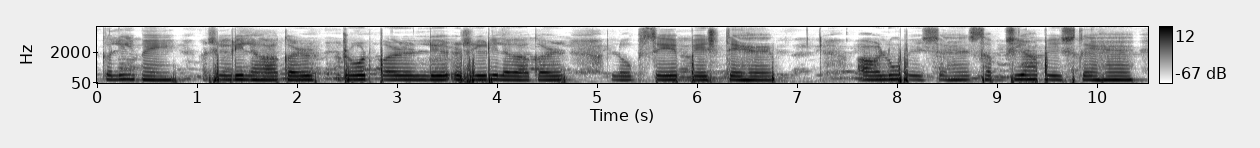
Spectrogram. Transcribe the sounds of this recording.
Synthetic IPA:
kəlimẽ | ɾeːɽilɐɡaːkəɾɾoːɖpɐɾɾeːɽilɐɡaːkəɾloːɡsebeːt͡ʃt̪eɦɛ̃ː | aːlubeːt͡ʃt̪eɦɛ̃ːsɐb̚d͡ʒijãbeːt͡ʃt̪eɦɛ̃ː

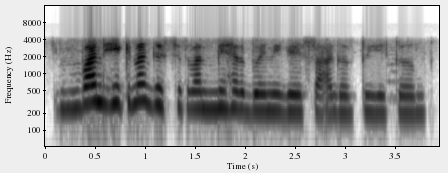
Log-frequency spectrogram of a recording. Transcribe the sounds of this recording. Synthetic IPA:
ʋanɦeknaɡəst͡ʃʰit̪ʋanmeɦɛɾbəjniɡəjsaə̰ɡəɾt̪ujekəmk

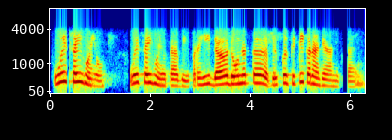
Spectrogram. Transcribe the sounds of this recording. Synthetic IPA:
ʊɦesɐɦiɦujũ | ʊɦesɐɦiɦujũt̪ʰabɪpɐɾɦiːɗɐɖoːnəɾt̪ɐbɪlkʊlfɪʈikɐɾə̃ɽ̃d̪ʱiaɽãnɪkt̪aːɦɪ̰nɪ̆

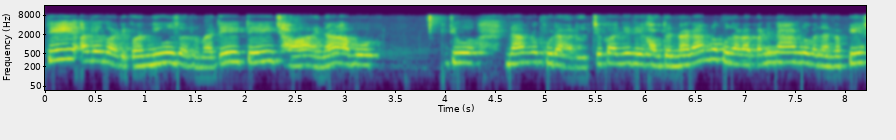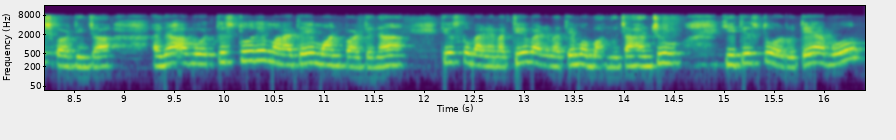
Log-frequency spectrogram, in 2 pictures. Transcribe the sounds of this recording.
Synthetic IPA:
t̪ejʌleɡʌɾikonjuzɦʌɾumat̪ʌ̃t̪eit͡sʰʌɦʌjnʌːbʌ | t̪joramrokuɾaɦʌɾut͡sʌ̃ĩkʌiled̪ekʰaw̃d̪ʱʌnʌɾamrokuɾalapʌninamrobʌnanʌpesɡʌrd̪int͡sʰʌɦʌjnʌʌbʌt̪est̪ot͡sʌjmʌlajt̪ʌj̃mʌnpʌrd̪ʌnʌ | t̪jeskobaɾemat̪jobaɾemat̪ʌ̃j̃mʌbʱʌnːut͡saɦʌnt͡sʰukit̪est̪oɦʌɾut̪ʌ̃ʌbʌ

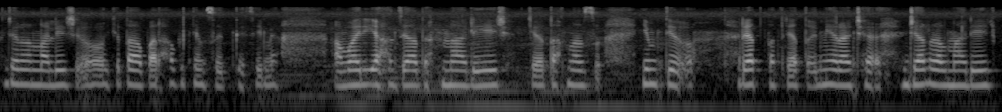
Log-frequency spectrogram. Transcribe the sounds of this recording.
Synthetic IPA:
d͡ʒɐnɾɐlnaːlʲeːd͡ʒkit̪aːpɐɾhɐbɨt̪ʲimsɨt̪kɐsʲimʲaʋaːɾʲijɐhzʲjaːd̪naːlʲeːd͡ʒʲkʲit̪ɐxnɐzjimt̪i | ɾʲɐt̪pʰɐt̪ɾʲɐt̪nʲeɾaːt͡ʃʰid͡ʒɐnɾɐlnaːlʲeːd͡ʒ

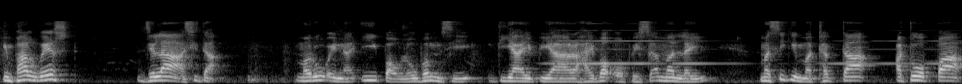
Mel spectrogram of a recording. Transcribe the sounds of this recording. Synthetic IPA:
impʰalwest | zilaɐsidɐ | mɐɾuojnɐʔipawlɐwbʱɐmsidiajpiaɾɦajbɐʔopʰisɐmɐlɐj | mɐsiɡimɐtʰɐk̚tɐːtopːɐ

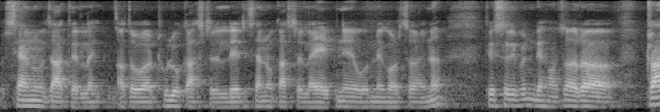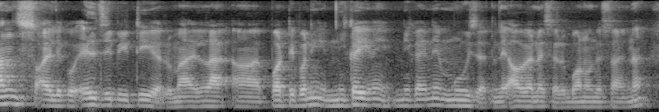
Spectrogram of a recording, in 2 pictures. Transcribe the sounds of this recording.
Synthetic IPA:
sjanod͡zat̪iɦʌɾulajʌ̰t̪ʰʌwaʈʰulokasʈʌɾuleɾʌsjanokasʈʌɾulajɦepneɦorneɡʌrt͡sʰʌɦʌjnʌ | t̪esʌɾipʌnid̪ekʰaw̃t͡sʰʌrʌ | ʈransʌilekoʔeld͡zibiʈiʌɾumalapʌʈːipʌninikʌjnʌjnikʌjnʌjmubid͡zʌɾuleʔʌbʱernʌsʌɾubʌnaw̃d̪ʌt͡sʰʌɦʌjnʌ

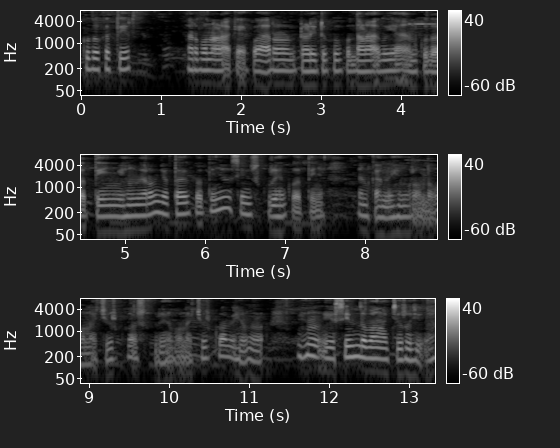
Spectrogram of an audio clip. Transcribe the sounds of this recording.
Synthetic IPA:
kud̪ɔkʰət̪iɾ | aɾbɔnaɽa̰ʔkɛ̰ʔkɔwaʔɾɔʈəɽiʈupud̪aɽ̃aʔɡuja̰ʔa̰nkud̪ɔt̪iɲmiɦumaɾɔmd͡ʒɔt̪ɔjkɔʔt̪iɲɔsimsu̥kuɾiɦɔ̃kɔ̰ʔt̪ḭɲɔ̰ | ɛnkanmiɦumɾɔ̰md̪ɔ̰bɔ̰na̰t͡ʃuɾkɔwa̰su̥kuɾiɦɔ̰bɔ̰na̰t͡ʃuɾkɔwamiɦuɾɔ | miɦũjɔsimd̪ɔbaŋat͡ʃuɾujuʔa

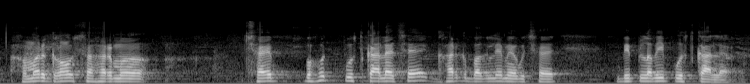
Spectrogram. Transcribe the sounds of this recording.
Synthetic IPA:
həməɾɡãwsəɦəɾme | t͡ʃʰɛbəɦut̪pust̪kalɛt͡ʃʰɛɡʱəɾkebəɡlemeɡt͡ʃʰɛ | bipləbipust̪kalɛ

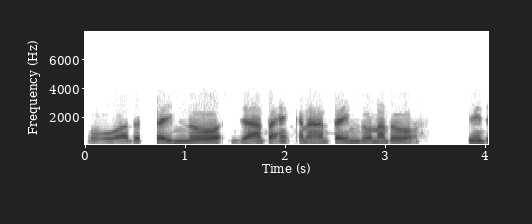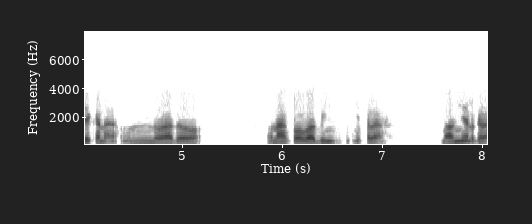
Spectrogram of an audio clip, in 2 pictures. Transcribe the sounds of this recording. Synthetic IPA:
ɔad̪ɔʈajmd̪ɔd͡ʒaɦãt̪aɦɛ̃ʔ̚kanaʈajmd̪ɔɔnad̪ɔ | t͡ʃɛ̃d͡ʒɛkana̰ʔund̪ɔad̪ɔ | ɔnakɔbabiɲɲakad̪a̰ | bamɲalkad̪a̰

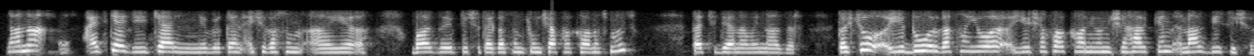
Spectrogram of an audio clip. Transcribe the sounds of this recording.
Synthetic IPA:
nanaɐ̰jt̪ʰkʲɛːt͡ʃijit͡ʃaːlnibɾkɐnʲʔɐ̰t͡ʃʰiɡɐsunji | bɐːzəːjb̚t̪it͡ʃʰut̪ɐɡɐsɨnkʲunʃɐpʰaːkʰaːnɐsmɨnz | t̪ɐɐt͡ʃʰid̪ʲjaːnaʋənʲnazɨɾ | t̪ɐst͡ʃʰujid̪uːɾɡɐsʰãːjuɾjiʃɐfʰaːkʰaːnjunʃɐɦɐɾkinnaːzb̪iːst̪it͡ʃʰu

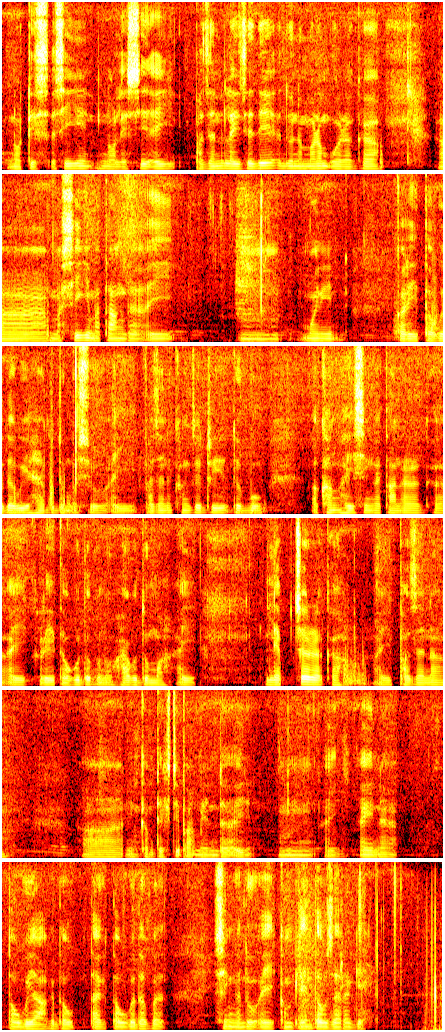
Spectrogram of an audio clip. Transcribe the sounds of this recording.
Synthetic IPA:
notisɐsiɡinolesiɐjpʰazɐnɐlɐjzɐdeɐdunɐmɐɾɐmojɾɐɡɐ | mɐsiɡimɐtaŋdɐɐ̰j | mojni | kɐɾitɐwɡɐdɐwiɦajbɐdumɐsuɐ̰jpʰazɐnɐkʰɐŋzɐdɾiɐdubu | ɐ̰kʰɐŋɦɐjsiŋɡɐtanɐɾɐɡɐɐ̰jkɐɾitɐwɡɐdɐbɐnuɦajbɐdumɐɐj | lep̚t͡ʃɐɾɐɡɐ̰ːjpʰɐzɐnɐ | ḭnkɐmteksdipaɾt̚mendɐɐ̰j | ɐ̰jɐjnɐ | tɐwbɐjaɡɐdɐwtatɐwɡɐdɐbɐ | siŋɐduʔɐjkɐmplejntɐwzɐɾɐɡe

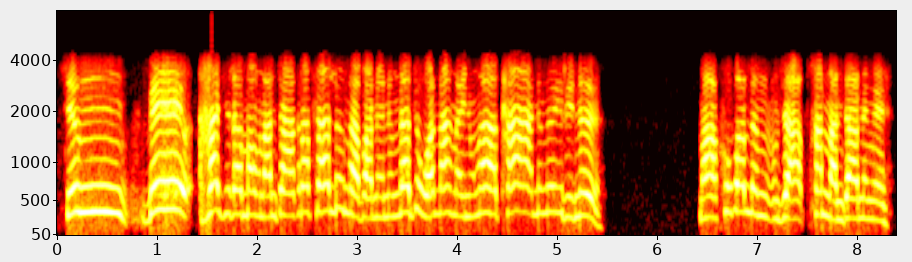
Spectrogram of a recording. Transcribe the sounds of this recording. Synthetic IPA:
z̥ɯŋbeɦaziɾamawnanzakɾapʰɾalɯŋabanɯnɯŋnazɯwanaŋnajnuŋatʰanɯŋɯiɾinɯ | makʰɯbalɯŋzap̚kʰanːanzanɯŋɯ

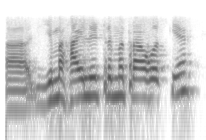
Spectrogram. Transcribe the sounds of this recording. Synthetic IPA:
jemɛ̃ɦaːileːʈəɾmẽt̪ɾaːɦoskiɛ̃

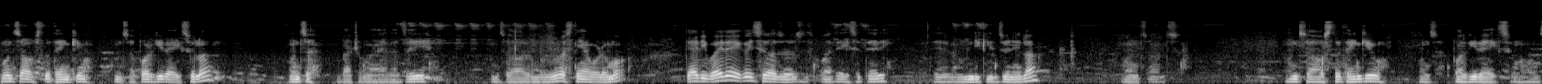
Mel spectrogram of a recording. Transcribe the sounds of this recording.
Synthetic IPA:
ɦunt͡sʰʌʌwʌst̪ʌt̪ʰeŋkjuɦunt͡sʰʌpʌrkiɾʌɦek̚t͡sʰulʌ | ɦunt͡sʰʌbaʈʰomaːeɾʌt͡saĩ | ɦunt͡sʰʌʌɾunbud͡zanʌst̪jɦãbʌɽʌmʌ | t̪jaɾibʱʌjɾʌɦekʌjt͡sʰuʌd͡zuʌd͡zubʱʌaɦekt͡sʰut̪jaɾit̪jaɾiɾaminiklint͡sunilʌ | ɦunt͡sʰʌɦunt͡sʰʌ̥ | ɦunt͡sʰʌʌβʌst̪ʌt̪ʰeŋkjuɦunt͡sʰʌ̥pʌrkiɾʌɦekt͡sʰumʌɦunt͡sʰʌ̥

